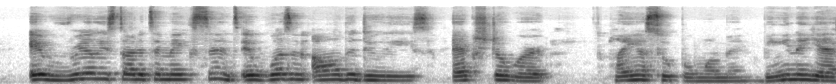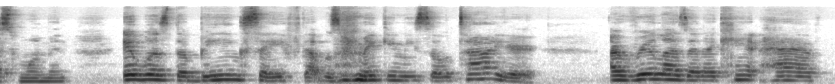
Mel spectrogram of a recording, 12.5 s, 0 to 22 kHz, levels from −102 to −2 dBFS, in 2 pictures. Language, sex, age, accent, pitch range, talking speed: English, female, 20-39, American, 175-220 Hz, 175 wpm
